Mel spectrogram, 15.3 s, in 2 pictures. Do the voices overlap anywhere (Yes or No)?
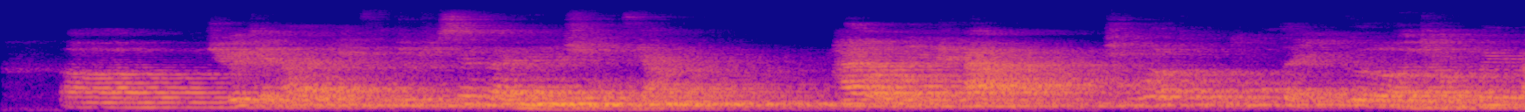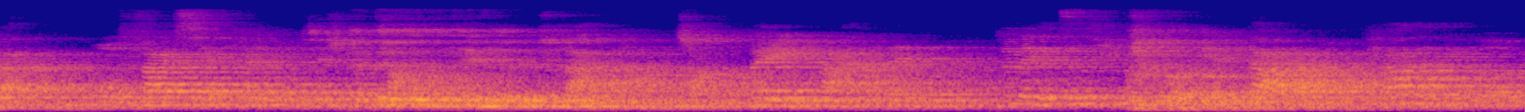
Yes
